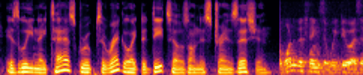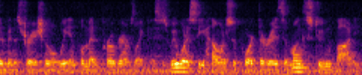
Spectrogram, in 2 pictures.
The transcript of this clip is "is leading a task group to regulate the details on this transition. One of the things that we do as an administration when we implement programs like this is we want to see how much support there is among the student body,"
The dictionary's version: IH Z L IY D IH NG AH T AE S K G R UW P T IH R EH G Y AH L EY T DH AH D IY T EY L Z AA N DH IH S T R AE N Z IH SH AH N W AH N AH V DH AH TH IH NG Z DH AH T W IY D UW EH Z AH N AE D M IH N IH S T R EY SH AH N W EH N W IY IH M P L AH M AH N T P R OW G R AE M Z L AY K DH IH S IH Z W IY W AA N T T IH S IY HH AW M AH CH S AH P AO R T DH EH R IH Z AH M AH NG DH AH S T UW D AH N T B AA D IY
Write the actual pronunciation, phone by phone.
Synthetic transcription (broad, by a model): IH Z L IY D IH NG AH T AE S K G R UW P T IH R EH G Y AH L EY T DH AH D IY T EY L Z N DH IH S T R AE N Z IH SH AH N W AH N AH V DH AH TH IH NG Z DH AH T W IY D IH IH Z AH D M IH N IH S T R EY SH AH N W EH L W IY IH M P L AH M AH N P R OW G R AE M Z L AY K DH IH S IH Z W IY W AA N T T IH S IY HH AW M AH CH S AH P AO R T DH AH R IH Z AH M AH NG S S T UW D N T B AA D IY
